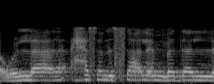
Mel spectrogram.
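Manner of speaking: ordinary talk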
